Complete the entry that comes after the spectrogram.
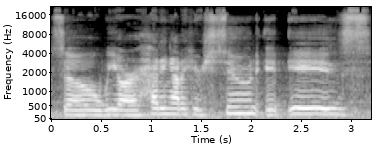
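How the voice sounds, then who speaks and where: A woman speaks with a medium pitch. Room echo can be heard. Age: 30s. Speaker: craft vlogger. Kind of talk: casual vlog. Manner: hesitant with many fillers; quiet.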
